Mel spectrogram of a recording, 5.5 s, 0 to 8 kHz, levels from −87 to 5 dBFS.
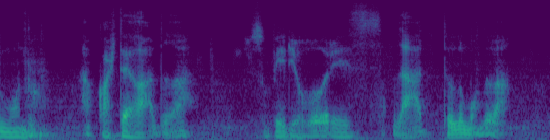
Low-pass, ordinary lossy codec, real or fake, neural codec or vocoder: none; none; fake; codec, 16 kHz, 1 kbps, X-Codec, HuBERT features, trained on LibriSpeech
